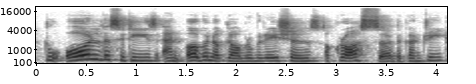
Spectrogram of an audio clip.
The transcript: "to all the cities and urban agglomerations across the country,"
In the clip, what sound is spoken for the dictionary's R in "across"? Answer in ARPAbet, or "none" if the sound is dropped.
R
